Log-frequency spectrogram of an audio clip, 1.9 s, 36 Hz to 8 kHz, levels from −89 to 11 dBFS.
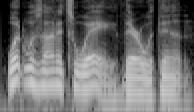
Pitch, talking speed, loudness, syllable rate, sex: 105 Hz, 215 wpm, -17 LUFS, 5.0 syllables/s, male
